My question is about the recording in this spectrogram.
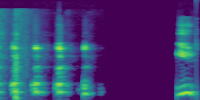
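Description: A person's laughter tailing off in a run of short, fading bursts that stop about a second in.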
